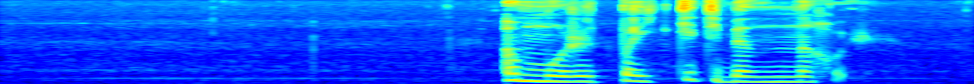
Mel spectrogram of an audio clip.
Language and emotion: Russian, angry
